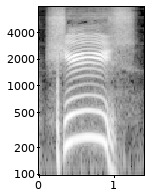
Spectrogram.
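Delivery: piercingly high, loud order; imitated shout. Security woman repeating order to passenger, imitated shout. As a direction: yell it high after someone walking off. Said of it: "and she, she shouted".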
